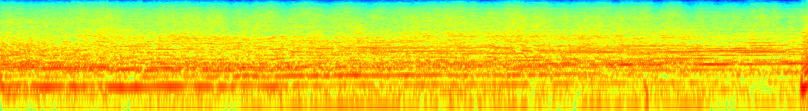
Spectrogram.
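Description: A race car powering out of turn four on a track, a steady loud engine drone holding near and constant throughout with no voices.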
